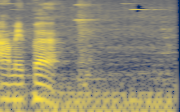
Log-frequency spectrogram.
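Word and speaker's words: amoeba: Nah, bacanya ameba.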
